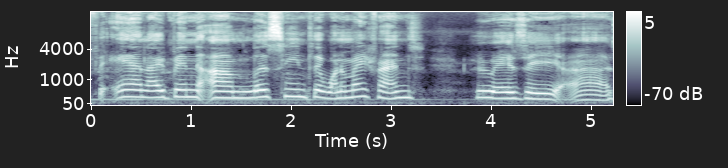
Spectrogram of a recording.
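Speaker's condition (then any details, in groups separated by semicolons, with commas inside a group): Cerebral palsy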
